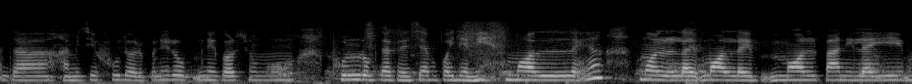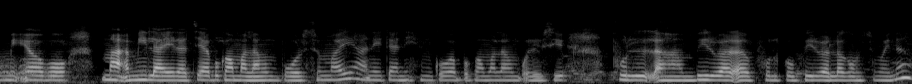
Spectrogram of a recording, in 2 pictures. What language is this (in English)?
Nepali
